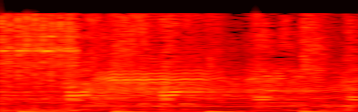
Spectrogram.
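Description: Cartoon sheep bleats from Shaun the Sheep, four short, fairly loud calls repeating at an even pace over a busy background of music.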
